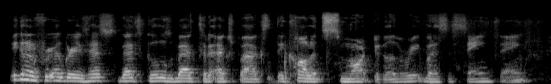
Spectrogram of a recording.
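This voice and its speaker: Talking at a fairly quick pace with hardly any pauses, a man uses a fairly high, somewhat breathy voice with ordinary pitch variation. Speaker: gaming podcast co-host. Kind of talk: casual chat. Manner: halting.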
